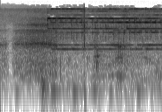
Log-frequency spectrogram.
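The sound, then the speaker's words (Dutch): A telephone rings for the mayor of Terschelling, Caroline van de Pol, during a council meeting, with a steady electronic tone that keeps sounding through the moment, fairly clear against quiet background noise, with no one speaking. “De bonusquote komt van de burgemeester van Terschelling, Caroline van de Pol, VVD die tijdens de raadsvergadering afgelopen week een telefoontje kreeg voor een andere baan.”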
